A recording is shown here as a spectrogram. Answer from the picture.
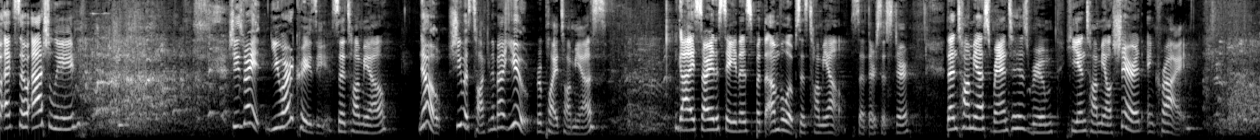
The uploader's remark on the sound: Recorded live at the Royal Cinema in Toronto.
